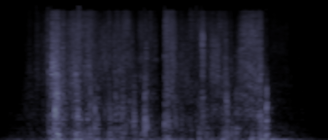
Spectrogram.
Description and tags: Handling Paper - Foley
The sound of handing some papers to someone
rustle, paper, handling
